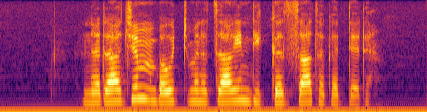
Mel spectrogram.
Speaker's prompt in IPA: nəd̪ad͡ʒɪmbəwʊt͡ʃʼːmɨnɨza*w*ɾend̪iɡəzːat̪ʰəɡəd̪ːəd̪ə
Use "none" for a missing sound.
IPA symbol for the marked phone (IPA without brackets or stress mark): none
